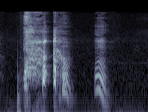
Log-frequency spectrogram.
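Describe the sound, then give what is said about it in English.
Coughing after something went down the wrong way: two sharp, harsh coughs in quick succession, then a shorter voiced throat sound after a brief gap. “Excuse me, something went down the wrong throat.”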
